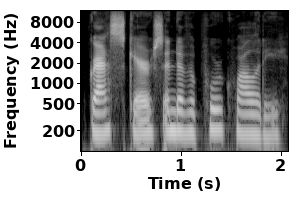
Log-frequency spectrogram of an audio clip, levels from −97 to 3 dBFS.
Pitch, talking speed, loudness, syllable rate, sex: 185 Hz, 200 wpm, -22 LUFS, 5.2 syllables/s, female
